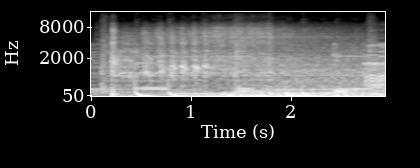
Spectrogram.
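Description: A turbocharged Mazda Miata, unused for a week or two, cranks briefly and then catches and fires up into a loud, close, slightly uneven idle with a rough, misfiring edge.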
